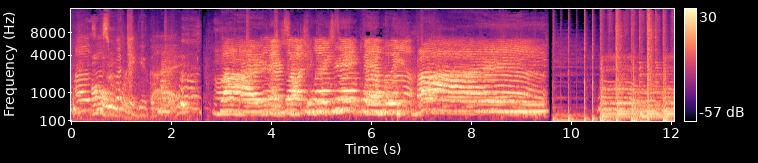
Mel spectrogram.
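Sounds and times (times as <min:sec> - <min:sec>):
children singing in unison: 0:02.9 - 0:09.6.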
